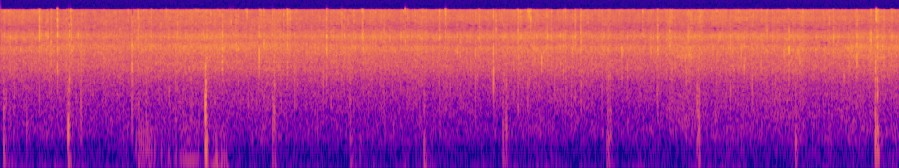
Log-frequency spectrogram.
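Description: Torrential rain pouring steadily, an even hiss broken by scattered sharp ticks, the loudest about two seconds in.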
